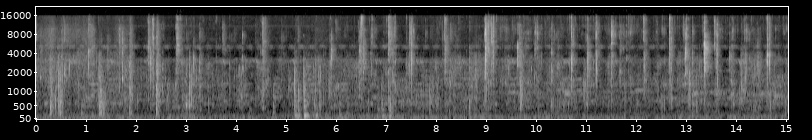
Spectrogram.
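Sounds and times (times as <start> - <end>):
people biting and chewing: 0.0 - 15.0.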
